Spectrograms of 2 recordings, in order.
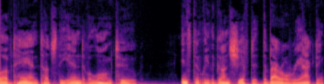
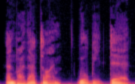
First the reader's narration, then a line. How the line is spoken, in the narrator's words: Nasha said bitterly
